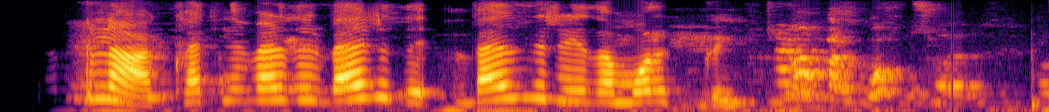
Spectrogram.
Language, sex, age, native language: Icelandic, female, 11, Icelandic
